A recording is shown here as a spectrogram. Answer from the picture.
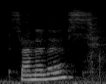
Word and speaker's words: Sananas: Is it Sananas? Sananas? It's like bananas with an S.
